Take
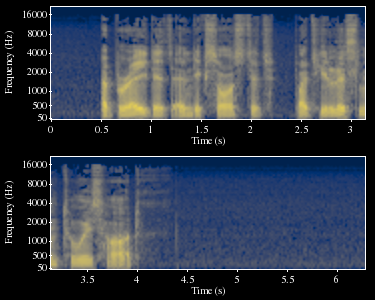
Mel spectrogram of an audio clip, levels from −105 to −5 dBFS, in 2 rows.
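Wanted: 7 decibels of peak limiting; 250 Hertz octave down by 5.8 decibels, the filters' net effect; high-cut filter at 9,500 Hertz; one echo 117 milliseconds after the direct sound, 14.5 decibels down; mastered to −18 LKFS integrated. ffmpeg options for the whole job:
ffmpeg -i in.wav -af "lowpass=9500,equalizer=frequency=250:width_type=o:gain=-8.5,alimiter=limit=-13.5dB:level=0:latency=1,aecho=1:1:117:0.188,volume=11.5dB" out.wav

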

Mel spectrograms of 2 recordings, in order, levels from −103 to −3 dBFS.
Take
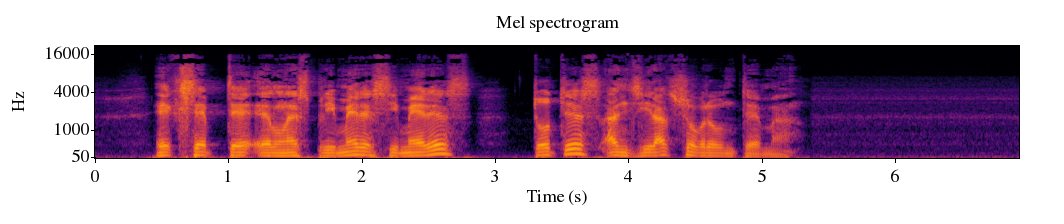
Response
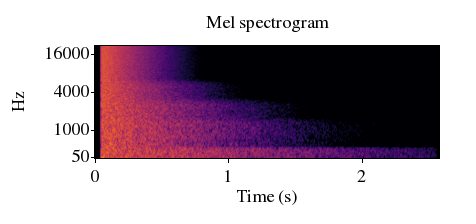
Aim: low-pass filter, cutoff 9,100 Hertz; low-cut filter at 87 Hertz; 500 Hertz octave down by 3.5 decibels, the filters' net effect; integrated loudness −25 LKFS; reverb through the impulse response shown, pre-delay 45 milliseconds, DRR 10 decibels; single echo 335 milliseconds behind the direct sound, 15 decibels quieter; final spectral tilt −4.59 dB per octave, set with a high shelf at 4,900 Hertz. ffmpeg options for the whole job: -filter_complex "[0:a]highpass=87,lowpass=9100,equalizer=frequency=500:width_type=o:gain=-4,highshelf=frequency=4900:gain=-8,aecho=1:1:335:0.178,asplit=2[link_01][link_02];[1:a]atrim=start_sample=2205,adelay=45[link_03];[link_02][link_03]afir=irnorm=-1:irlink=0,volume=-26.5dB[link_04];[link_01][link_04]amix=inputs=2:normalize=0,volume=3.5dB"

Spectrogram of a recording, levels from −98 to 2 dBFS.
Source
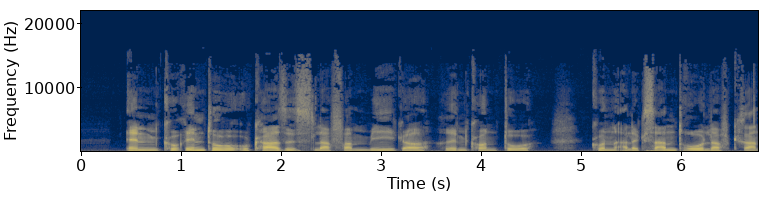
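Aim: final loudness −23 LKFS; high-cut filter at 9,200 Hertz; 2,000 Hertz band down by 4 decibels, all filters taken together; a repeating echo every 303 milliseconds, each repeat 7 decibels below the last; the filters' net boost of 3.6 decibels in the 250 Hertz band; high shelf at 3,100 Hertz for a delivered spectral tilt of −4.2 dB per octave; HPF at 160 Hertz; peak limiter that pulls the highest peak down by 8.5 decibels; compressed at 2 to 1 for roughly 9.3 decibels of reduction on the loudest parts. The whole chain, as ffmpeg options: ffmpeg -i in.wav -af "highpass=160,lowpass=9200,equalizer=frequency=250:width_type=o:gain=5.5,equalizer=frequency=2000:width_type=o:gain=-7.5,highshelf=frequency=3100:gain=7,acompressor=threshold=-32dB:ratio=2,alimiter=limit=-22.5dB:level=0:latency=1,aecho=1:1:303|606|909|1212|1515:0.447|0.201|0.0905|0.0407|0.0183,volume=11dB" out.wav

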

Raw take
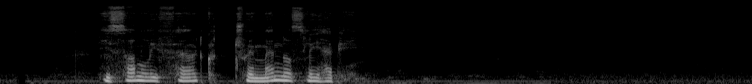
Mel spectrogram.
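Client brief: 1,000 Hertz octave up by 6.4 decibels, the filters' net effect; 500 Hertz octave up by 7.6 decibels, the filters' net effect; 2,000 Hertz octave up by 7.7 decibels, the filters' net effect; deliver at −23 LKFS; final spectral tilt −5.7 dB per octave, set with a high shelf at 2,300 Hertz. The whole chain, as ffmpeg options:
ffmpeg -i in.wav -af "equalizer=frequency=500:width_type=o:gain=8,equalizer=frequency=1000:width_type=o:gain=3,equalizer=frequency=2000:width_type=o:gain=5,highshelf=frequency=2300:gain=7,volume=3dB" out.wav

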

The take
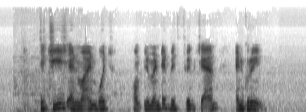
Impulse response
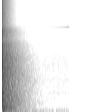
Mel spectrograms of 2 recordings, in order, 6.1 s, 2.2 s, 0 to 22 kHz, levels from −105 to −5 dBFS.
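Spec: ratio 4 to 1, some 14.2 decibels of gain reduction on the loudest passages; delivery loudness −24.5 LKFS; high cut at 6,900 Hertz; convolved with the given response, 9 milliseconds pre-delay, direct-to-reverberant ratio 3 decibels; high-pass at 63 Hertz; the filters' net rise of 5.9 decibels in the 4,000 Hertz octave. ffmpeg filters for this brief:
-filter_complex "[0:a]highpass=63,lowpass=6900,equalizer=frequency=4000:width_type=o:gain=7.5,acompressor=threshold=-32dB:ratio=4,asplit=2[link_01][link_02];[1:a]atrim=start_sample=2205,adelay=9[link_03];[link_02][link_03]afir=irnorm=-1:irlink=0,volume=-17dB[link_04];[link_01][link_04]amix=inputs=2:normalize=0,volume=8.5dB"

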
